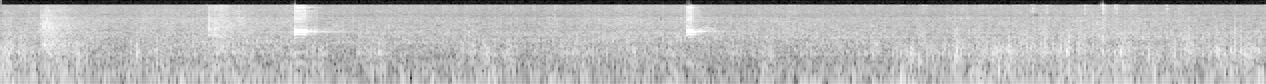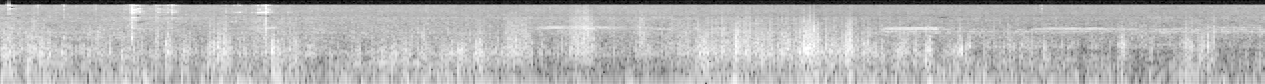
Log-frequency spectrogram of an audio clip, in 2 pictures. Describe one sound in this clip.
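Motorbike engines hum close by.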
